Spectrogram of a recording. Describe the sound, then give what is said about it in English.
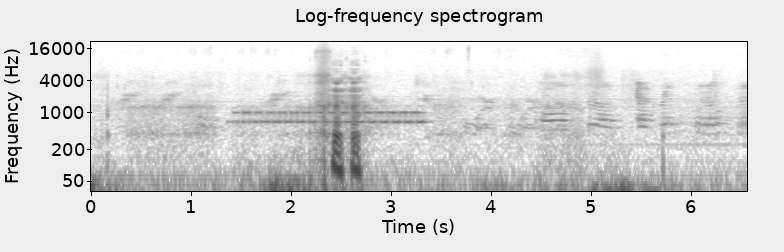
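A telephone rings with a steady electronic trill for about two seconds, clear, then stops. Quiet talking follows afterward. “I should have turned the phones off, I guess, before I started doing my podcast, shouldn't I?”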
